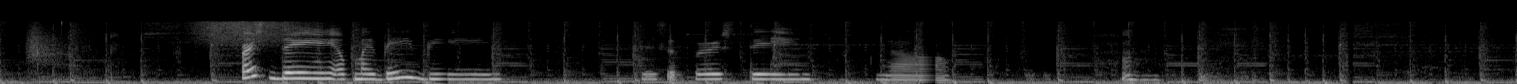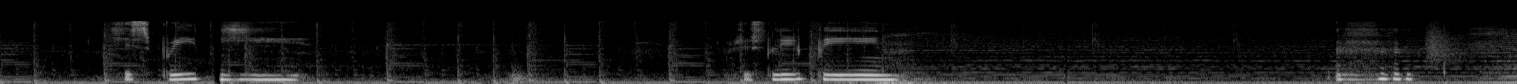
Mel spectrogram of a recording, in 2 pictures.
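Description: Bursts of packet loss hit at 4.36 to 4.49, 7.63 to 7.72, 9.22 to 9.37, 13.47 to 13.54 and 17.30 to 17.39 s. Each time, 60 to 120 ms of audio never arrived. The receiver stretched the last sound into a fading buzz or hiss, then jumped ahead past the missing section.

Short concealed packet loss follows at 23.37 to 23.41 and 25.81 to 25.85 s. About 20 ms went missing each time and was patched by extending the preceding sound, heard as a brief smear or wobble. Throughout, the call path's codec leaves nothing above 8 kHz, which fits G.722 at 64 kbps.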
